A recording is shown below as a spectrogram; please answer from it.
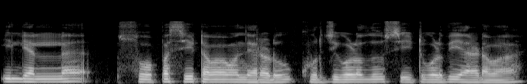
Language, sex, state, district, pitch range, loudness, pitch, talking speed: Kannada, male, Karnataka, Bidar, 110-125 Hz, -19 LUFS, 115 Hz, 135 wpm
